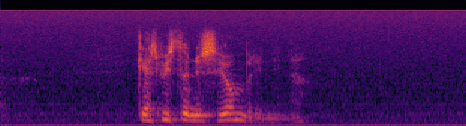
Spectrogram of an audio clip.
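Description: A woman speaks firmly close by.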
